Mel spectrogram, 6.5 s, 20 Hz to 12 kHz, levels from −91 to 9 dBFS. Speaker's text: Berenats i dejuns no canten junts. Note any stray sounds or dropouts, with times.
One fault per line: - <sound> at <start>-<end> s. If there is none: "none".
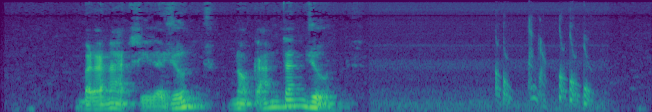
- chirp at 4.9-6.0 s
